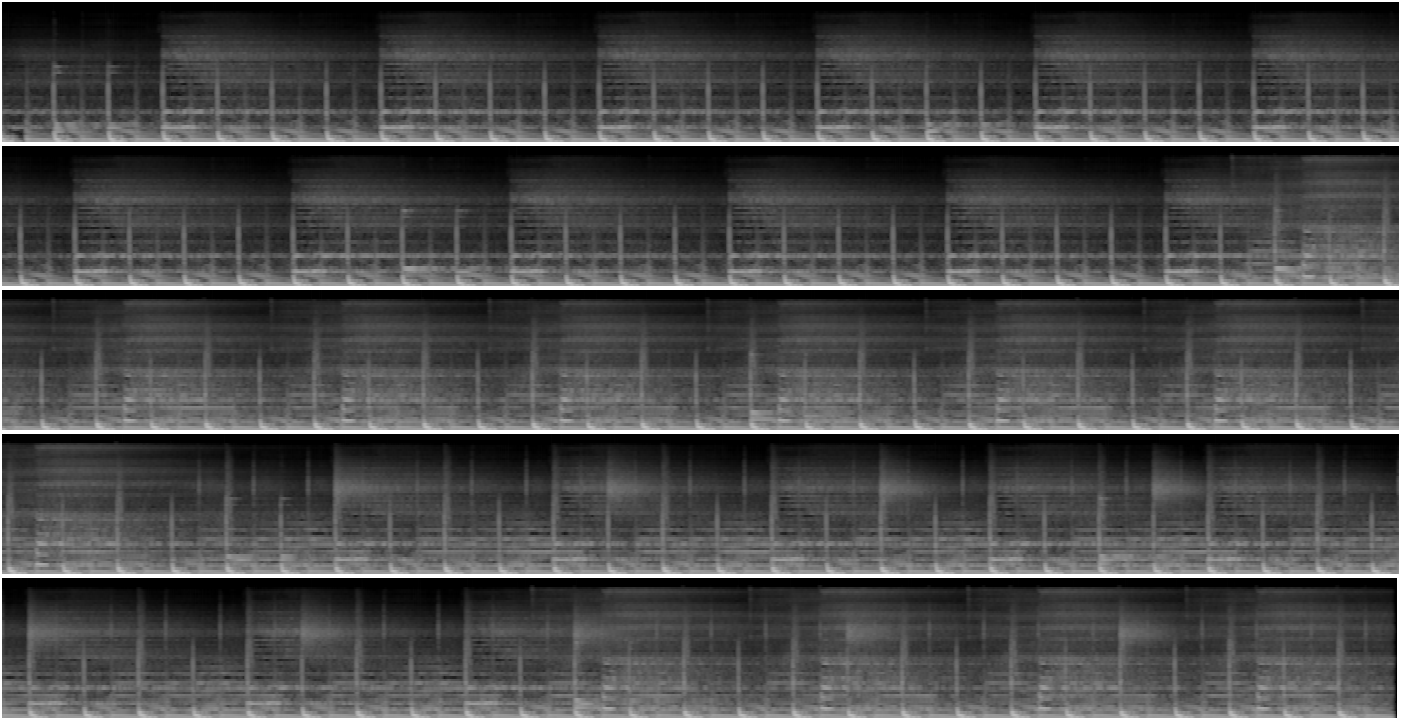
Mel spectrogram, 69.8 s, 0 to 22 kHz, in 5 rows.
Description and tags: "Level2" Track loop
Synths:Ableton live,Slenth1,Bizune.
